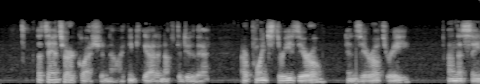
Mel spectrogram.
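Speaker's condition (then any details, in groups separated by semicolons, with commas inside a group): No condition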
